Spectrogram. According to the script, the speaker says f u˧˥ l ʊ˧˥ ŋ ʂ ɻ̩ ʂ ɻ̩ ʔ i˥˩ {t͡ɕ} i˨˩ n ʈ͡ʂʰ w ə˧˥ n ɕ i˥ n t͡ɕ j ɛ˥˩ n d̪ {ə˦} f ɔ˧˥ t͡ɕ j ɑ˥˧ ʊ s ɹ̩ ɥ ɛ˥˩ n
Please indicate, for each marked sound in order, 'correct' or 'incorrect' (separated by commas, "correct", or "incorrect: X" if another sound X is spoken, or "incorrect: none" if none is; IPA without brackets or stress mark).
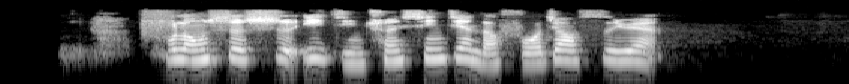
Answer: correct, incorrect: ə˩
